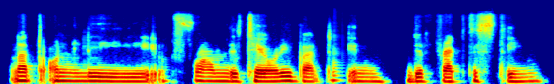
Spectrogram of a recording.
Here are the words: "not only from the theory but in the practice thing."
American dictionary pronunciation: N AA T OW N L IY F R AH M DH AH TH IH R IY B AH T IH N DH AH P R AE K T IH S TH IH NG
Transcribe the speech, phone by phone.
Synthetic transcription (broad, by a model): N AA T OW N L IY F R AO M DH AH T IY R IY B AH T IH N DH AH P R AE K T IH S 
